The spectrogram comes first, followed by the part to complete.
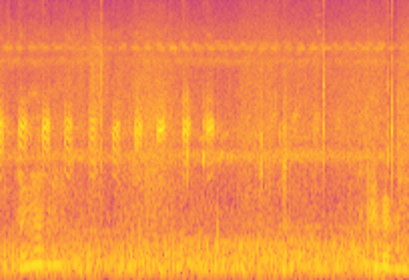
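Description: A calling insect chirping rapidly and high, about four chirps a second, stopping about two seconds in, over a steady low rumble.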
